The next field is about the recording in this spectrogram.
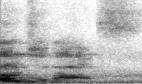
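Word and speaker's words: nginx: YouTube talking about this what would make you think this is possibly called engine X right okay what what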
